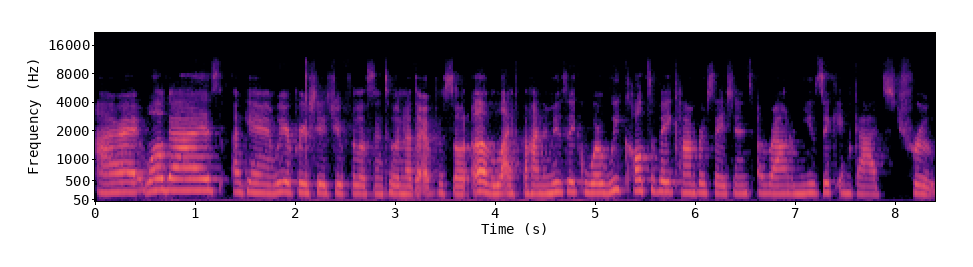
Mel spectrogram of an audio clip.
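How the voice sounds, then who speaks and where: A plain, everyday voice from a woman, fairly high in pitch and at a fairly quick pace, against a quiet background. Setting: video call, recorded on camera and YouTube.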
